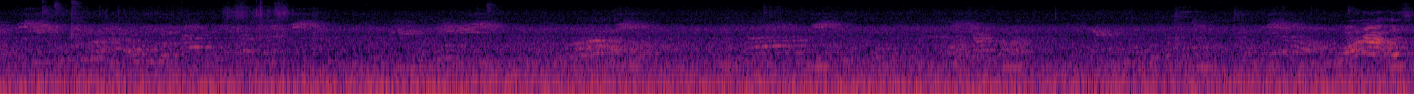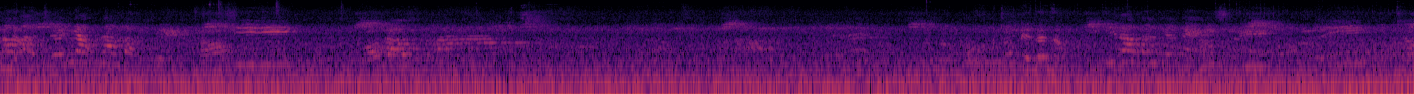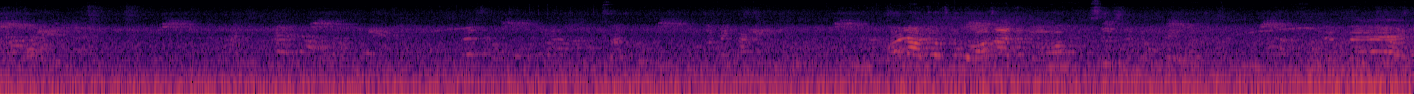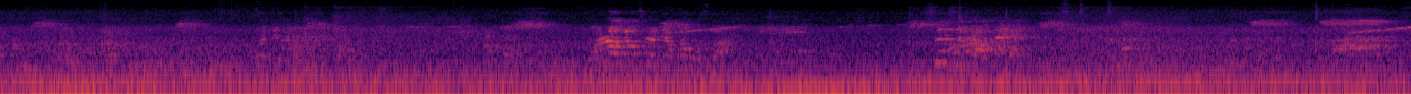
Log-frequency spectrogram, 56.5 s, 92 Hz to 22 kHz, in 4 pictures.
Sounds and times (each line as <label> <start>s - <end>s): children 0.0s - 56.5s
